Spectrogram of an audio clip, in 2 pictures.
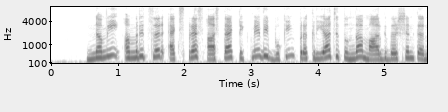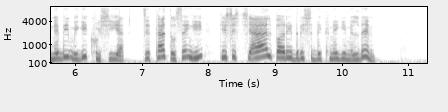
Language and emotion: Dogri, happy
